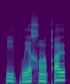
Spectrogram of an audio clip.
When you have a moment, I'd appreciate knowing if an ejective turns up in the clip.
yes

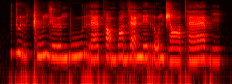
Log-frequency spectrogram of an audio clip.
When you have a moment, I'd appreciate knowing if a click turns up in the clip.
yes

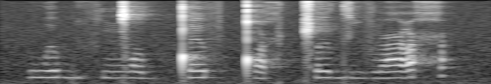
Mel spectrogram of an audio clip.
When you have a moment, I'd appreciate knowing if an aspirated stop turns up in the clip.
no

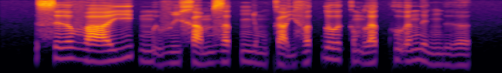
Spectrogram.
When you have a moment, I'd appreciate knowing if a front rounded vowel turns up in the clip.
no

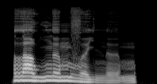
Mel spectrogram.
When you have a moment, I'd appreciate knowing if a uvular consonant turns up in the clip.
no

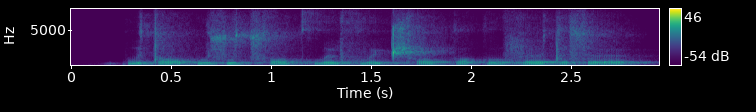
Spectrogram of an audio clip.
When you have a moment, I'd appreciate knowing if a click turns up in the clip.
no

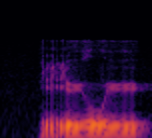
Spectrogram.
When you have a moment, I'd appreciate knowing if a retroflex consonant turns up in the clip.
no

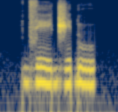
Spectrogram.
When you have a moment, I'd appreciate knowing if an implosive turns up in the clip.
yes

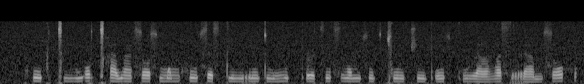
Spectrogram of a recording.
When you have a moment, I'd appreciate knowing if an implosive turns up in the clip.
no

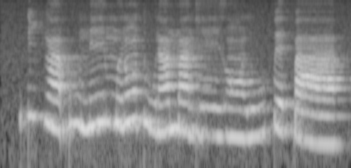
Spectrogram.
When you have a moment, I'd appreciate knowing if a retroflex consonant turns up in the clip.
no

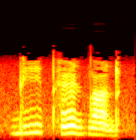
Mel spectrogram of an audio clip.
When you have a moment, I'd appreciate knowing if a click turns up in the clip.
no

